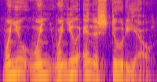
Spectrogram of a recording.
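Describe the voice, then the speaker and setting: A man's voice: fairly high pitch, huge pitch swings, normal speed, warm tone. A man co-hosting a radio show, chatting casually and interviewing guests.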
